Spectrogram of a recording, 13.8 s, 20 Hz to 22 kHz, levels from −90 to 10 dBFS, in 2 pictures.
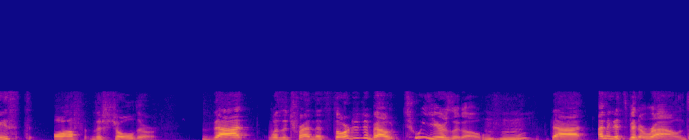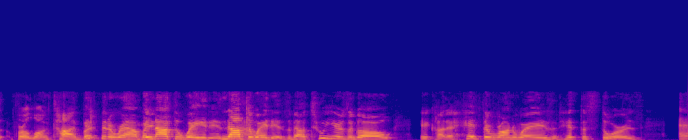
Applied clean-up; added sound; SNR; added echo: none; none; none; none.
